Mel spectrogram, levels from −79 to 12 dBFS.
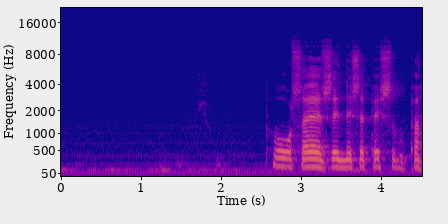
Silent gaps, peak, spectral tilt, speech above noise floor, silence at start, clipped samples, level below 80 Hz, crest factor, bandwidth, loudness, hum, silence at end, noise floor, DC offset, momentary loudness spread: none; -10 dBFS; -4.5 dB/octave; 26 dB; 0 s; under 0.1%; -56 dBFS; 22 dB; 13 kHz; -28 LUFS; 50 Hz at -55 dBFS; 0 s; -54 dBFS; under 0.1%; 9 LU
